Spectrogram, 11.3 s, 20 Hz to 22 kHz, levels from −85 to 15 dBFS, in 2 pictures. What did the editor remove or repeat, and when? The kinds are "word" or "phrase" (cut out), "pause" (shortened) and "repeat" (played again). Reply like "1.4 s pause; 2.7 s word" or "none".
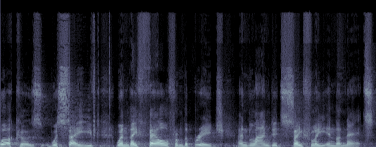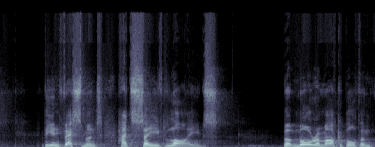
none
